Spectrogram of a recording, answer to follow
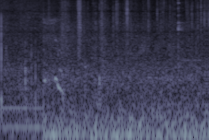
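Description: Faint, scattered clicks and taps over a low background noise.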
